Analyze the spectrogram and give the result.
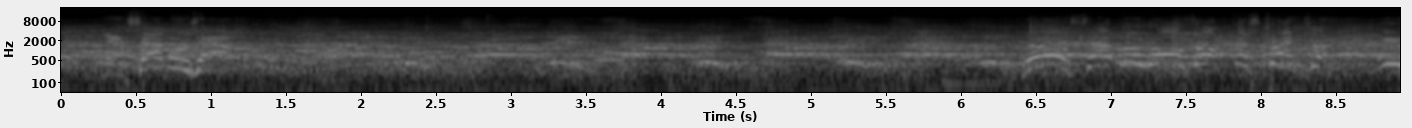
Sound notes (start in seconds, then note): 2.7 spectators chanting "Sabu!"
